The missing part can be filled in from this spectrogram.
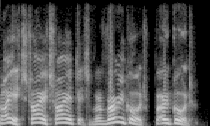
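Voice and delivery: talking with mouth full. A player voicing their companion offers food, talking with mouth full. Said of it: "With my mouth partially full".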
